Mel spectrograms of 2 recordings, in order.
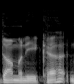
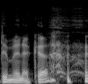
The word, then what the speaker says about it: Dominica: Well, for those who have never heard of Dominica, first of all, it's pronounced Dominica, not Dominica. So we'll get that cleared up.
